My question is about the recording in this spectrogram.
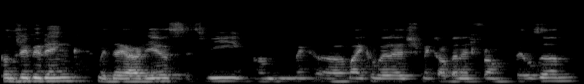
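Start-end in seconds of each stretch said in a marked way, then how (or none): none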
